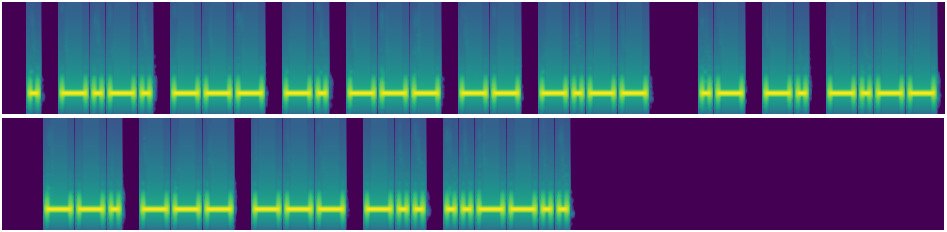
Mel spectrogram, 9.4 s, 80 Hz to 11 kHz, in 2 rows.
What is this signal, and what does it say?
Morse code, heard as a keyed tone, about 30 wpm, 700 Hz. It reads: ECONOMY ANY GOOD?
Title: Sentences from Top 1000 Words - Review Part 4 - 30wpm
